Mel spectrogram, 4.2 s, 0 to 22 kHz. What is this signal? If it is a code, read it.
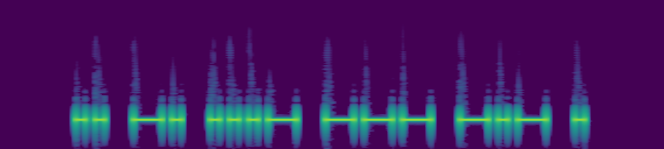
Morse code, heard as a keyed tone, about 21 wpm, 700 Hz. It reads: INVOKE
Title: Build A Word - 2 Letters At A Time - 6-Letter Words - 20wpm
